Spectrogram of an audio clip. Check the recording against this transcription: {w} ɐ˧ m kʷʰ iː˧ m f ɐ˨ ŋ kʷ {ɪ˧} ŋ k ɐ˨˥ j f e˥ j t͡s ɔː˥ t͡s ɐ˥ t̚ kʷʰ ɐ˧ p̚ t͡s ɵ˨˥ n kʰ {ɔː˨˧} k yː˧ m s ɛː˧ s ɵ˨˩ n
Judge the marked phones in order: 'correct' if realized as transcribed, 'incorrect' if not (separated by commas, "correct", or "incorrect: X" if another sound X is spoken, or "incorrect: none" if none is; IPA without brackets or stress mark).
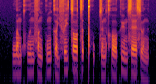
correct, incorrect: ɪ˥, incorrect: ɔː˨˥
